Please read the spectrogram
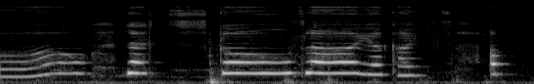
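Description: A young girl singing, holding long notes with upward slides between them, then breaking off near the end.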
